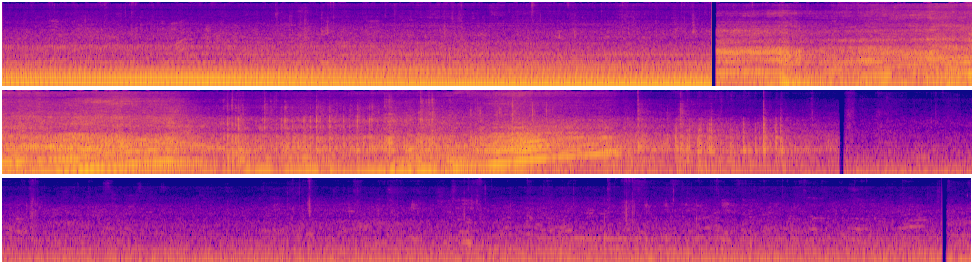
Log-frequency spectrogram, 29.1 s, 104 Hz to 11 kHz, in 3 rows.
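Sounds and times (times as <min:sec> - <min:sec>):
car engine drone: 0:00.0 - 0:29.0
car engines revving: 0:00.0 - 0:29.0.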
